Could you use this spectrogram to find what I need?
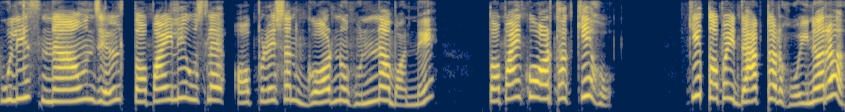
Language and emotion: Nepali, angry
